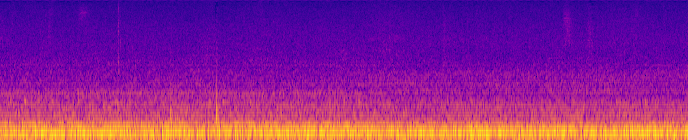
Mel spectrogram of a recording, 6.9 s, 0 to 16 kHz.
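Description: Steady interior running noise of a moving Class 175 diesel multiple unit: a constant low drone from its underfloor diesel engine, over the rumble of the wheels on the track.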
